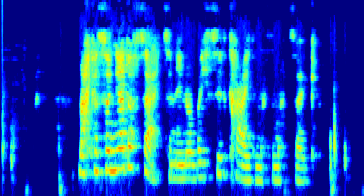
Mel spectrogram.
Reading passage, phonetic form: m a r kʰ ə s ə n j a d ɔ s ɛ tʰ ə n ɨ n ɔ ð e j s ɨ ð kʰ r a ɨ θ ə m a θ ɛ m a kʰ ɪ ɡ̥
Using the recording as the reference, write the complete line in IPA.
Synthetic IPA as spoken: m a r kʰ ə s ə n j a d ɔ s ɛ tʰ ə n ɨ n ɔ v e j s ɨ ð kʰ r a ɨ ð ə m a θ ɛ m a tʰ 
